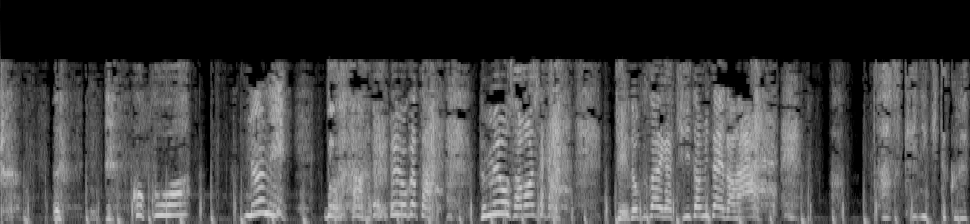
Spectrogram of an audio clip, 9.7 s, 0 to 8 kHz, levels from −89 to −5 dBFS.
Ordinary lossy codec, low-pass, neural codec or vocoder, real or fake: MP3, 24 kbps; 7.2 kHz; none; real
